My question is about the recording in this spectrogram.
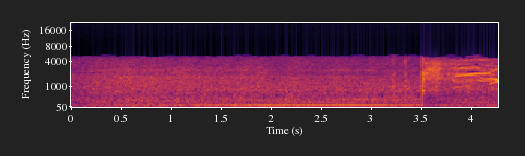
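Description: A car's engine hum and tyre noise growing louder as it comes down the steep street, with a sudden louder wash of noise near the end.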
